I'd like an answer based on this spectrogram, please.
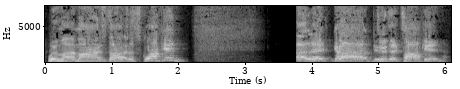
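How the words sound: It is said in a put-on cartoon rooster voice.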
